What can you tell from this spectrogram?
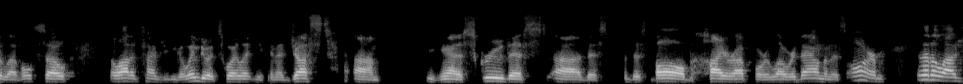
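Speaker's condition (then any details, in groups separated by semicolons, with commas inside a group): No condition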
